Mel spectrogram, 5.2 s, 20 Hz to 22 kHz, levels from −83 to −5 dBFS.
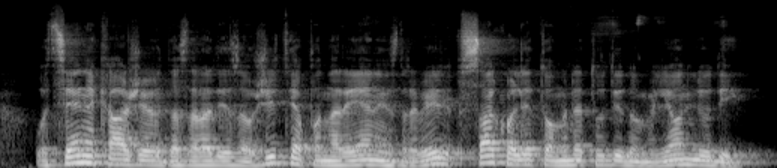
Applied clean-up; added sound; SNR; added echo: neural mask model Resemble Enhance denoiser.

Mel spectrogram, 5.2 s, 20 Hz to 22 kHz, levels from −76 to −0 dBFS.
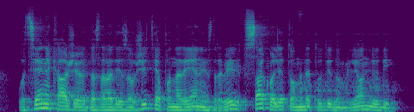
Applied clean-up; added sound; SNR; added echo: neural mask model RNNoise.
